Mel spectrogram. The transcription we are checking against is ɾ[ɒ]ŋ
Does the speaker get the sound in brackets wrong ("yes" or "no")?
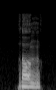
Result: yes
